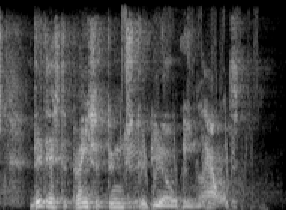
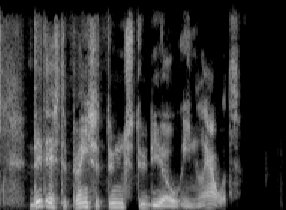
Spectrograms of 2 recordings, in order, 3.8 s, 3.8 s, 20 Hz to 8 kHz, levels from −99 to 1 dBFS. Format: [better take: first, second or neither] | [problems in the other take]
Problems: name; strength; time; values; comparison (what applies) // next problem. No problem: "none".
second | noise reduction (neural separator model SepFormer DNS4)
